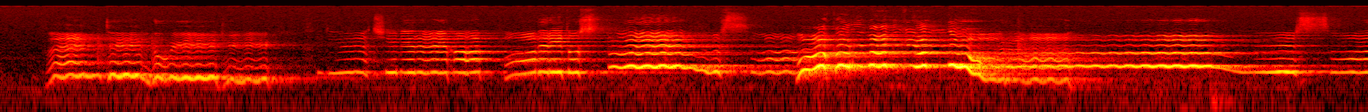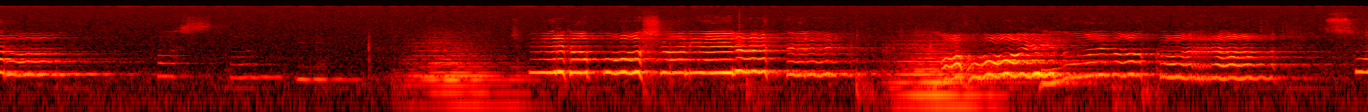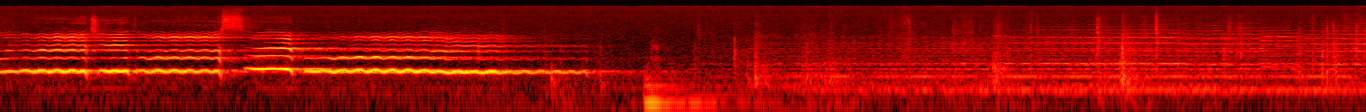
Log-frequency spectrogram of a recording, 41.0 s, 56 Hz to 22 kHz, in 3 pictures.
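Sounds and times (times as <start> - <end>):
soprano singing with vibrato: 0.4 - 17.3, 18.8 - 33.7
soft opera notes: 16.2 - 26.3, 28.9 - 41.0
soft orchestral accompaniment: 17.6 - 26.2, 30.4 - 41.0.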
